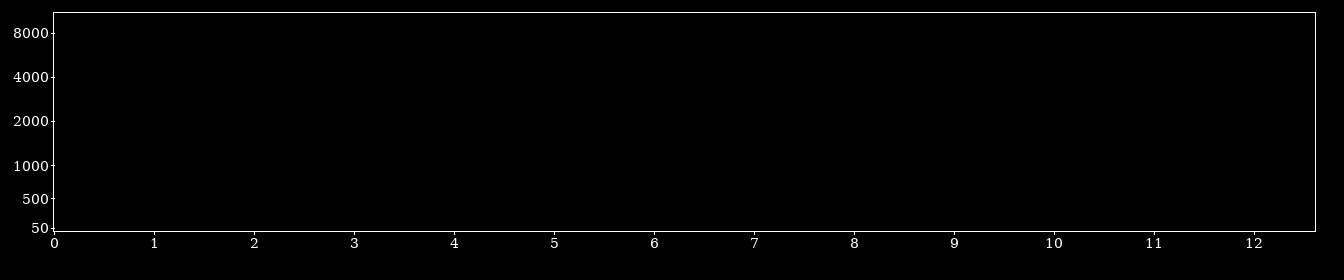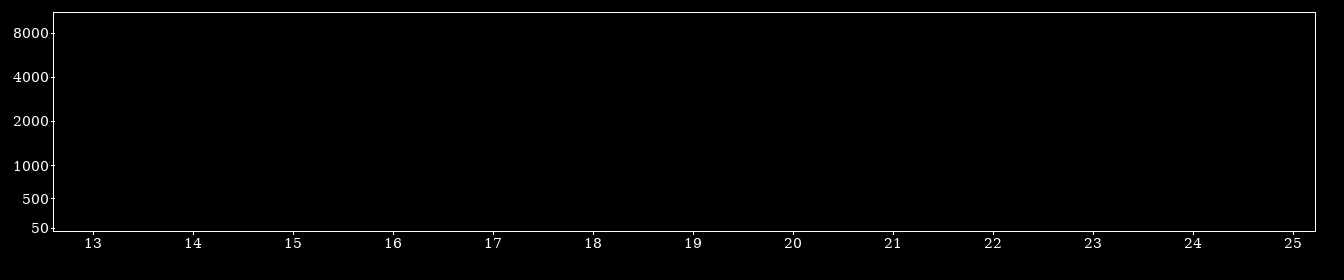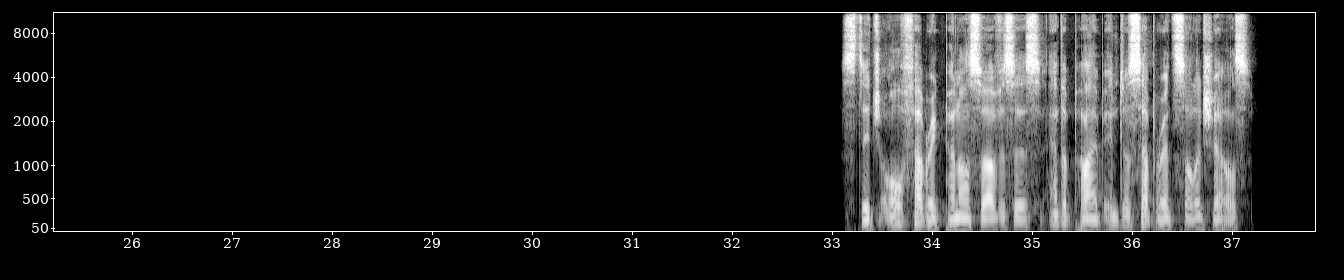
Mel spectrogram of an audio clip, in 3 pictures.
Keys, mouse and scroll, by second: 0.2 alt+shift+click, 1.0 alt+shift+middle click, 2.6 alt+shift+click, 3.1 alt+shift+right click, 7.7 click, 20.6 click, 21.2 alt+shift+right click, 22.7 alt+shift+middle click, 31.0 right click, 35.0 space.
